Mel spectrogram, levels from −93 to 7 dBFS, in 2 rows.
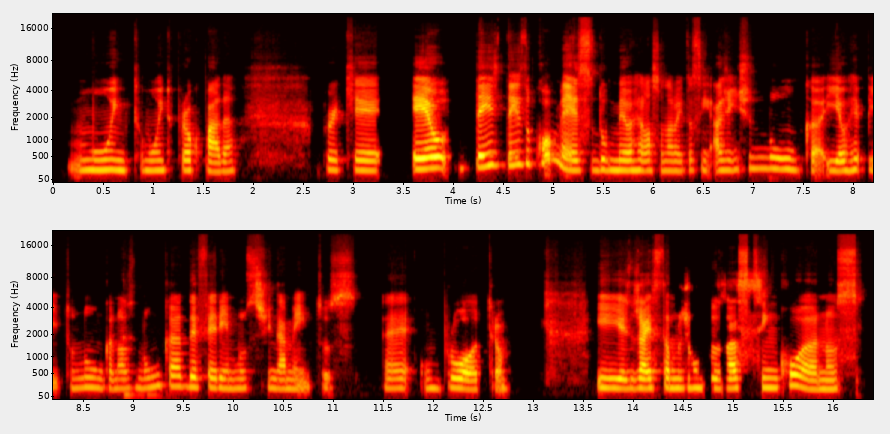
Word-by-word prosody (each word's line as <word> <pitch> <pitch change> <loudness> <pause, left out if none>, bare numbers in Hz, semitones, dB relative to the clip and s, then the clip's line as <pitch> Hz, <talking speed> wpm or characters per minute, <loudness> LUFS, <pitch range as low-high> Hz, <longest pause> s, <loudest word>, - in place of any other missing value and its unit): muito, 210 -1 -4
muito 205 +1 -5
preocupada. 195 -2 0 0.9
Porque 205 -2 -1 0.3
eu 240 +2 +10 0.2
desde 300 +4 +6
desde 320 +2 +1
o - - -16
começo 205 - +2
do 215 0 -3
meu 205 -1 0
relacionamento, 195 -1 -5
assim, 210 -1 -9
a 200 - 0
gente 215 +4 -6
nunca 230 -4 -4
e 195 0 -2
eu 195 - +2
repito, 220 -2 -8
nunca, 195 -1 -7
nós 180 +2 -7
nunca 220 +3 -3
deferimos 190 -3 -2
xingamentos, 180 -2 -5 0.3
eh, 190 0 -5
um 185 0 -9
para 195 - -5
o - - +3
outro. 170 -2 0 0.9
E 195 -2 +1
já 190 -1 +8
estamos 190 0 -1
juntos 190 -1 -5
há 185 0 +6
5 200 +5 0
anos. 175 -2 0
200 Hz, 130 wpm, -25 LUFS, 190-215 Hz, 0.9 s, eu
